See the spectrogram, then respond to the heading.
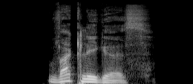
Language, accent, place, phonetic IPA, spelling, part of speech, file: German, Germany, Berlin, [ˈvaklɪɡəs], wackliges, adjective, De-wackliges.ogg
- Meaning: strong/mixed nominative/accusative neuter singular of wacklig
